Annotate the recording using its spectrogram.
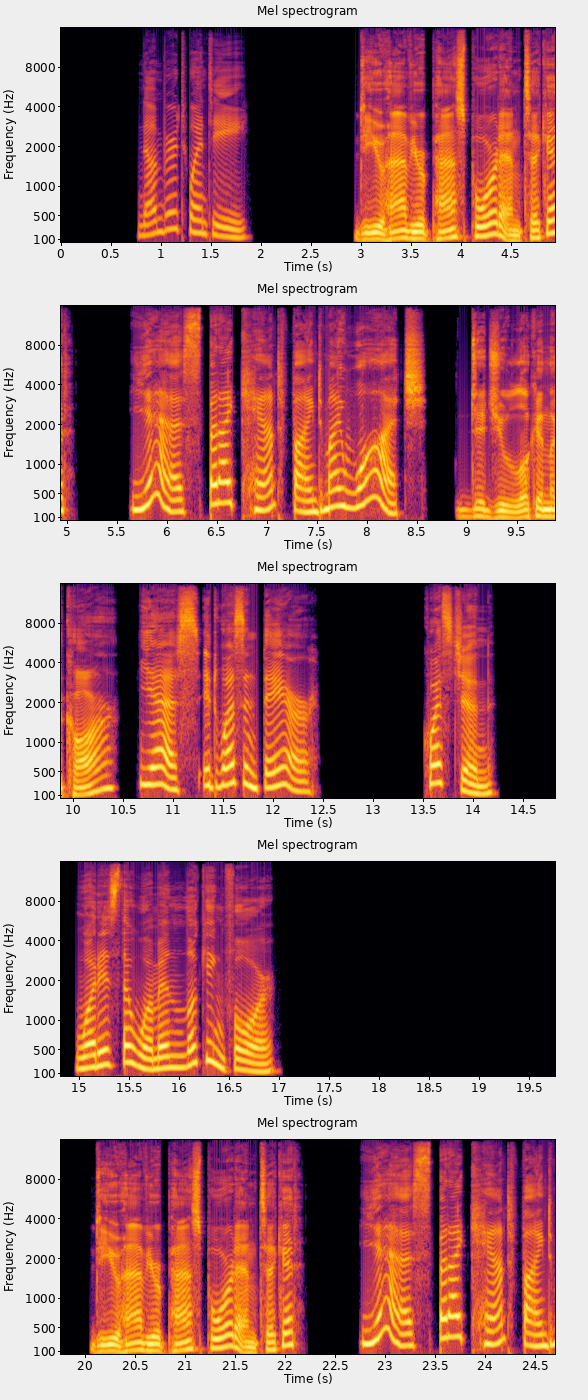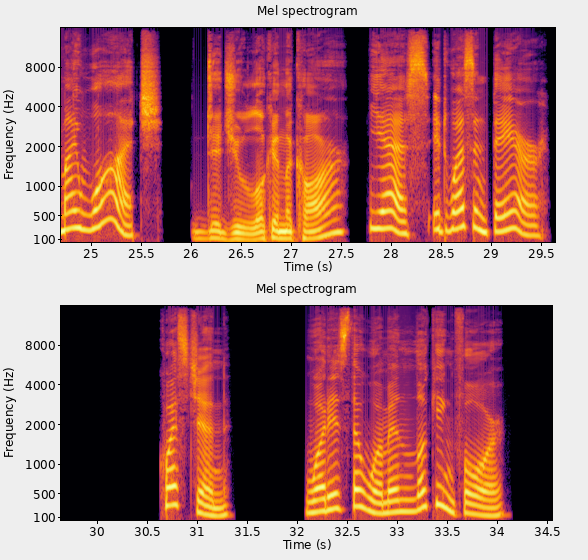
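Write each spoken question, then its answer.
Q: What is the woman looking for?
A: Her watch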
